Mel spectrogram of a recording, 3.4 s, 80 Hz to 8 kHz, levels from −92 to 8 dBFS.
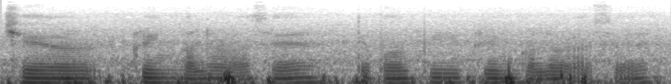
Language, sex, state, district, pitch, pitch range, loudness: Nagamese, male, Nagaland, Kohima, 115 Hz, 115-125 Hz, -18 LUFS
